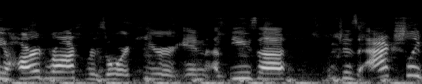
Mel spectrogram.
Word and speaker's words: Ibiza: this is the Hard Rock Resort here in Ibiza which is actually pronounced Abita so I'm not going to be seeing any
